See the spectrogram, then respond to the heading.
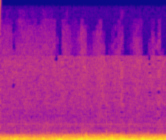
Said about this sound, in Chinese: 这一刻，世界为我静止了，安静的只有心跳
